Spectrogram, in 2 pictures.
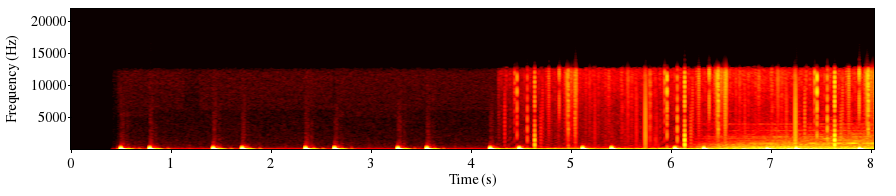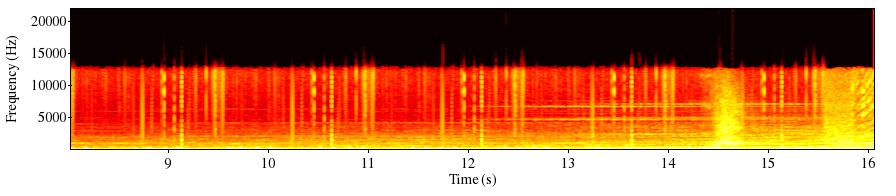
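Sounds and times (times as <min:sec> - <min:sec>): heartbeat thumps: 0:00.4 - 0:15.6
music with driving beat: 0:07.8 - 0:16.0.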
